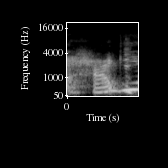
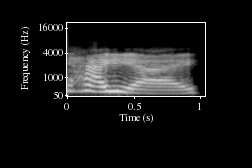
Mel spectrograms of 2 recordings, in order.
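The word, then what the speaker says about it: Haggai: different ways is it hagi hagi I Jen how do you say it Emily how do you say I say hag ey I say hag ey as well however I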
